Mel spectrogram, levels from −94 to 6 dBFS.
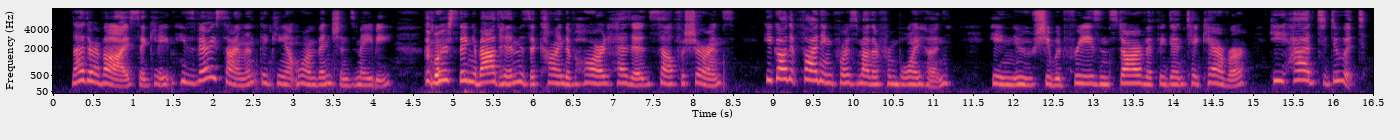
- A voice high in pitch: Yes, high, 235 Hz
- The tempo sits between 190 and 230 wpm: Yes, average, 195 wpm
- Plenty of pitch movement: No, average, 3.5 semitones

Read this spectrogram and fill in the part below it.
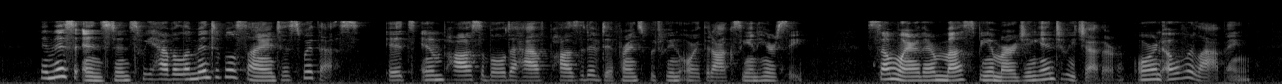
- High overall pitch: Yes, high, 200 Hz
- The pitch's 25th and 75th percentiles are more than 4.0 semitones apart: Yes, average, 4.4 semitones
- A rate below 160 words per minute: Yes, average, 150 wpm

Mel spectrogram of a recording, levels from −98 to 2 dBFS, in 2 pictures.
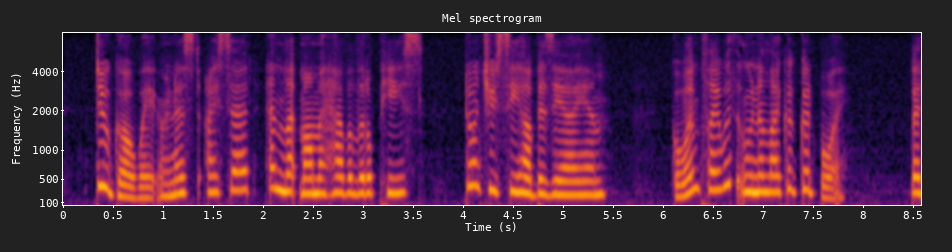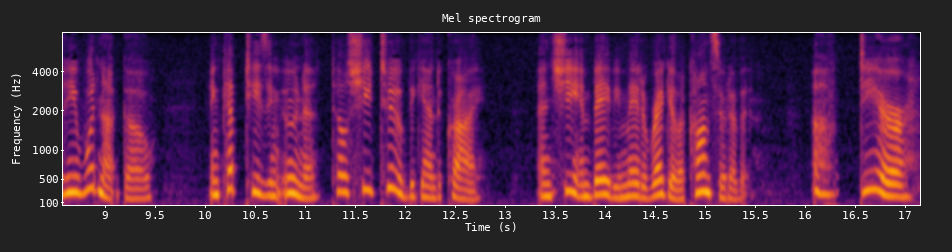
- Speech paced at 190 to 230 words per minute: Yes, average, 195 wpm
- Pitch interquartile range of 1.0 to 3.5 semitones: No, average, 5.2 semitones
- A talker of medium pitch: No, very high, 255 Hz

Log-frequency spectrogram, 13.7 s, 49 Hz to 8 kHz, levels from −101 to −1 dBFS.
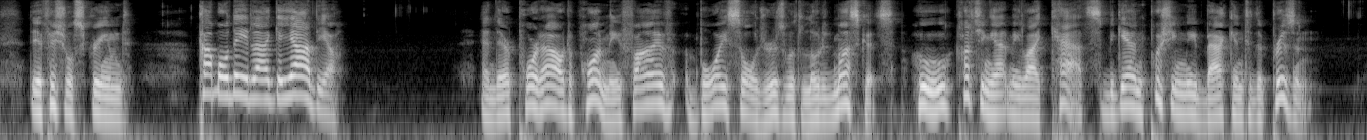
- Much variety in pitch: Yes, wide, 7.3 semitones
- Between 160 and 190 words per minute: No, average, 150 wpm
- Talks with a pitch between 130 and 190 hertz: Yes, medium, 140 Hz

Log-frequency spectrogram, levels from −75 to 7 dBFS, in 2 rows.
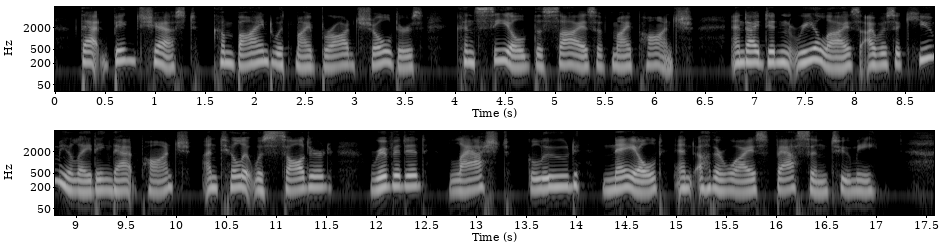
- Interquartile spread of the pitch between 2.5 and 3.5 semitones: No, average, 4.1 semitones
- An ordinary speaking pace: No, slow, 125 wpm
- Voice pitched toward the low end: No, medium, 180 Hz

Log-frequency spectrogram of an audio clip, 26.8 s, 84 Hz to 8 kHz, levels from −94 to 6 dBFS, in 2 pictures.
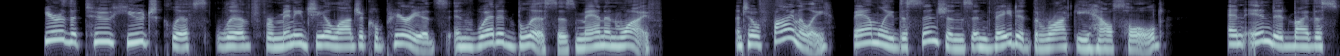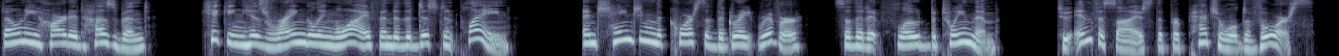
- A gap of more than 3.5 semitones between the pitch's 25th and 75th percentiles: Yes, average, 4.8 semitones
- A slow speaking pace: Yes, slow, 130 wpm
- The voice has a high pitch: Yes, high, 205 Hz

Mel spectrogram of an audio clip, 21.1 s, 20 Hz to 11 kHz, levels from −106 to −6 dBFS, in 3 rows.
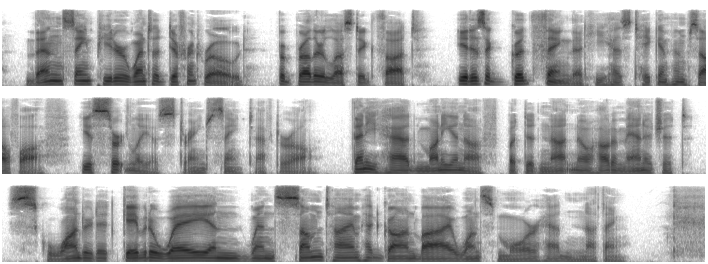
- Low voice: Yes, very low, 90 Hz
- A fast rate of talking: No, average, 170 wpm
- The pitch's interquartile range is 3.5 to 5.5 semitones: Yes, average, 4.0 semitones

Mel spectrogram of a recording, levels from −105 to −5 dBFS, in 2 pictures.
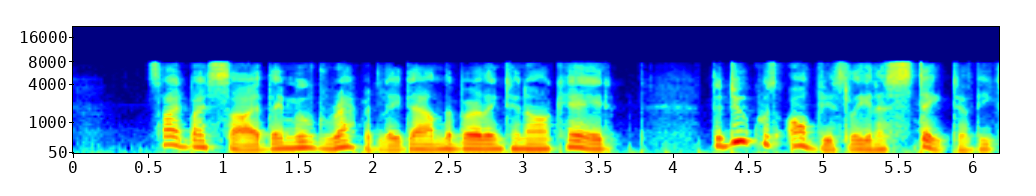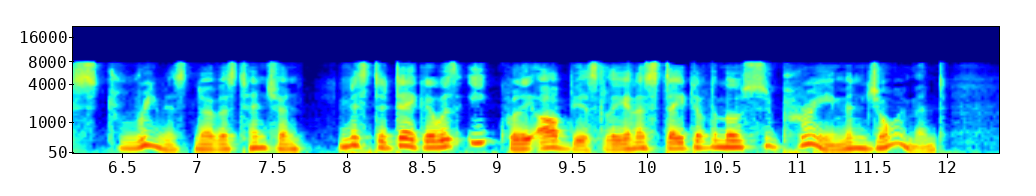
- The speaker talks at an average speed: Yes, average, 170 wpm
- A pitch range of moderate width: No, wide, 6.0 semitones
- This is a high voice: No, low, 135 Hz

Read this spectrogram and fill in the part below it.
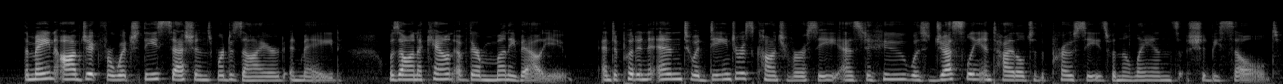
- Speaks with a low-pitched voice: No, high, 210 Hz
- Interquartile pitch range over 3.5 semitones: No, average, 3.2 semitones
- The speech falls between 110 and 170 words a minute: No, average, 195 wpm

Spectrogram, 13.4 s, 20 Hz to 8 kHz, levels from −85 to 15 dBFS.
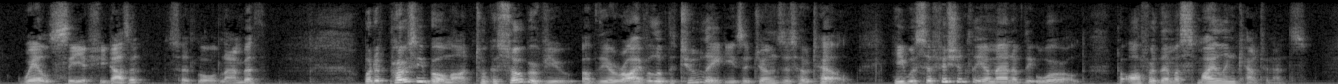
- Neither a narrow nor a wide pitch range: No, wide, 5.9 semitones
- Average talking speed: Yes, average, 180 wpm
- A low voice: Yes, low, 125 Hz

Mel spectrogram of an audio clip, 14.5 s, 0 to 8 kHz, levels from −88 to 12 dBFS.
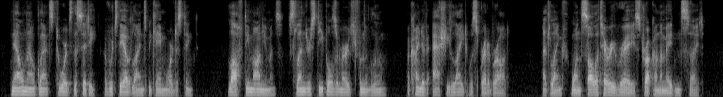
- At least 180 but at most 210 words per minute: No, average, 160 wpm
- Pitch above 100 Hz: No, very low, 85 Hz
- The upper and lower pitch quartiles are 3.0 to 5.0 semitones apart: No, narrow, 2.4 semitones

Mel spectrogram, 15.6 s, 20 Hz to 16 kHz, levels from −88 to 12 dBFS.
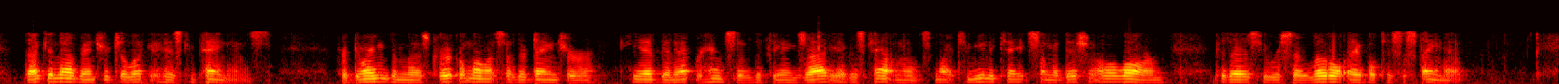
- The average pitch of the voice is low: Yes, low, 115 Hz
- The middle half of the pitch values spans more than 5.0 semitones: No, average, 2.9 semitones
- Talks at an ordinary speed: Yes, average, 160 wpm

